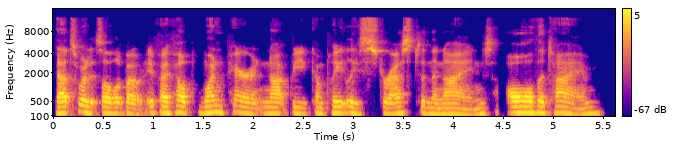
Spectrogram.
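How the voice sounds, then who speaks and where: A woman's voice: sits low, steady tone, moderate pace. A mother of a child with type 1 diabetes, talking earnestly and emphatically in a casual chat over a video call, often adding "right?". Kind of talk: casual conversational storytelling.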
